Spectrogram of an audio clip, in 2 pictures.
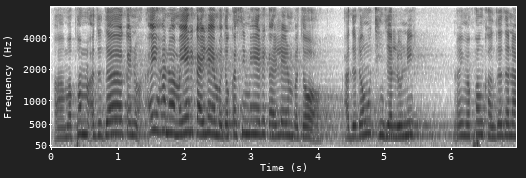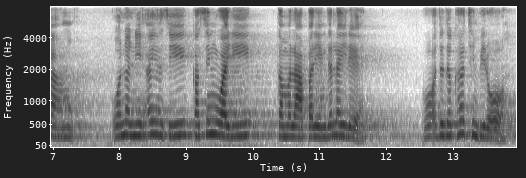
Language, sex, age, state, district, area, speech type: Manipuri, female, 45-60, Manipur, Kakching, rural, spontaneous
